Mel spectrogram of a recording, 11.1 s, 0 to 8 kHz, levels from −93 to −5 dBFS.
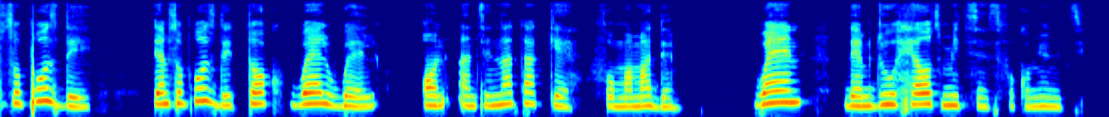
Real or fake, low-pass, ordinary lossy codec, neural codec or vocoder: fake; 7.2 kHz; none; codec, 16 kHz, 8 kbps, FreqCodec, larger model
